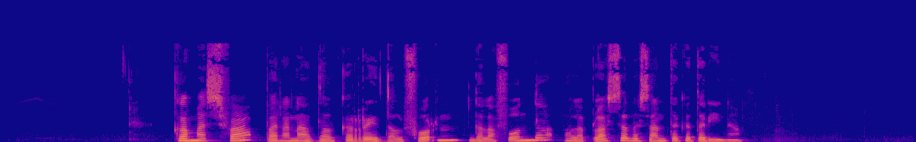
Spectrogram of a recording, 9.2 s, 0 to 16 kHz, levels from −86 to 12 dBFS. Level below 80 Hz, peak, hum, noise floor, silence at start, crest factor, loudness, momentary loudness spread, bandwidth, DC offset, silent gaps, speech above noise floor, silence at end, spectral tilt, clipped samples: -78 dBFS; -6 dBFS; none; -76 dBFS; 1.75 s; 22 dB; -27 LUFS; 6 LU; 11.5 kHz; under 0.1%; none; 50 dB; 1.75 s; -5.5 dB/octave; under 0.1%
